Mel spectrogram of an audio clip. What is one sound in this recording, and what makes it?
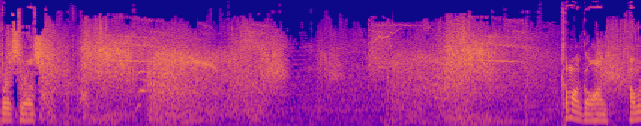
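Energy blasts whoosh and roar.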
